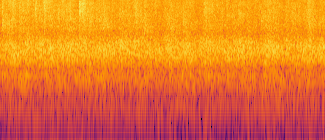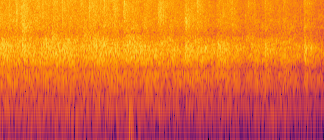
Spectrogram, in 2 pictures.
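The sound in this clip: Warm audience applause welcomes two speakers onto the stage at a hacker conference talk, steady dense clapping that holds at full strength throughout and eases off slightly at the very end.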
